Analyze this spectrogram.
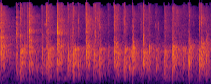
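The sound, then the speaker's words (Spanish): Audience applause for three poets at a book presentation, a steady wash of many hands clapping, moderately loud and continuous throughout with no talk over it. “primero un aplauso para los tres poetas que están aquí.”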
